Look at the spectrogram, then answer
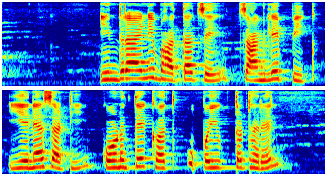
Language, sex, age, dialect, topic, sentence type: Marathi, female, 31-35, Standard Marathi, agriculture, question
